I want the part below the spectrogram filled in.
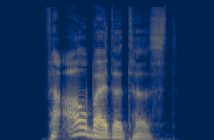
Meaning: inflection of verarbeiten: 1. second-person singular preterite 2. second-person singular subjunctive II
- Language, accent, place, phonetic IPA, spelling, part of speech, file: German, Germany, Berlin, [fɛɐ̯ˈʔaʁbaɪ̯tətəst], verarbeitetest, verb, De-verarbeitetest.ogg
